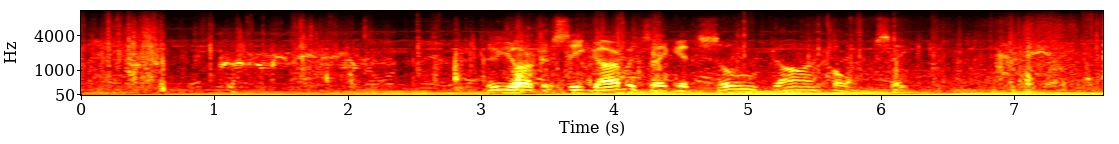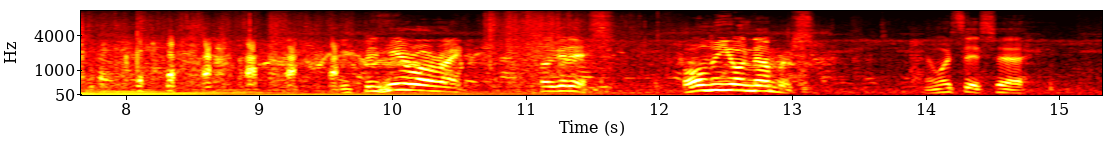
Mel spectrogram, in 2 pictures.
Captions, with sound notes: - New Yorkers see garbage, they get so darn home sick. (Sheriff laughing) - He's been here all right. Look at this. All New York numbers. And what's this?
